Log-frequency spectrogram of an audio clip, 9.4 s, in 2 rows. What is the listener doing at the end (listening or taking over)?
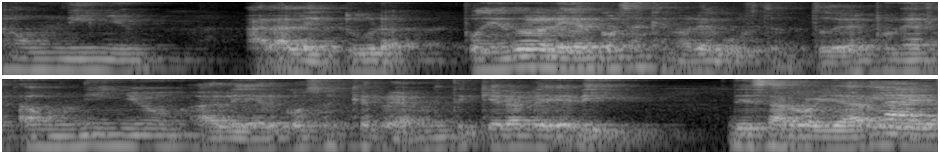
listening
